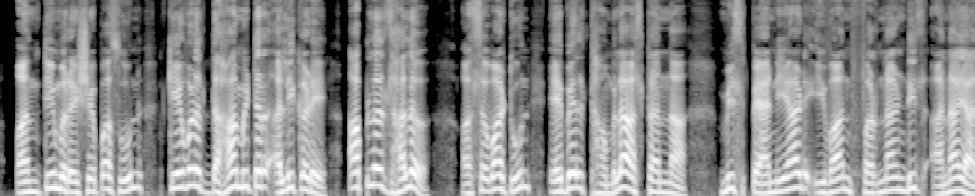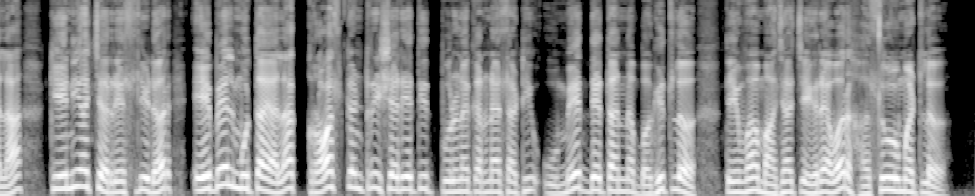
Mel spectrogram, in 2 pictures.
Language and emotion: Marathi, happy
